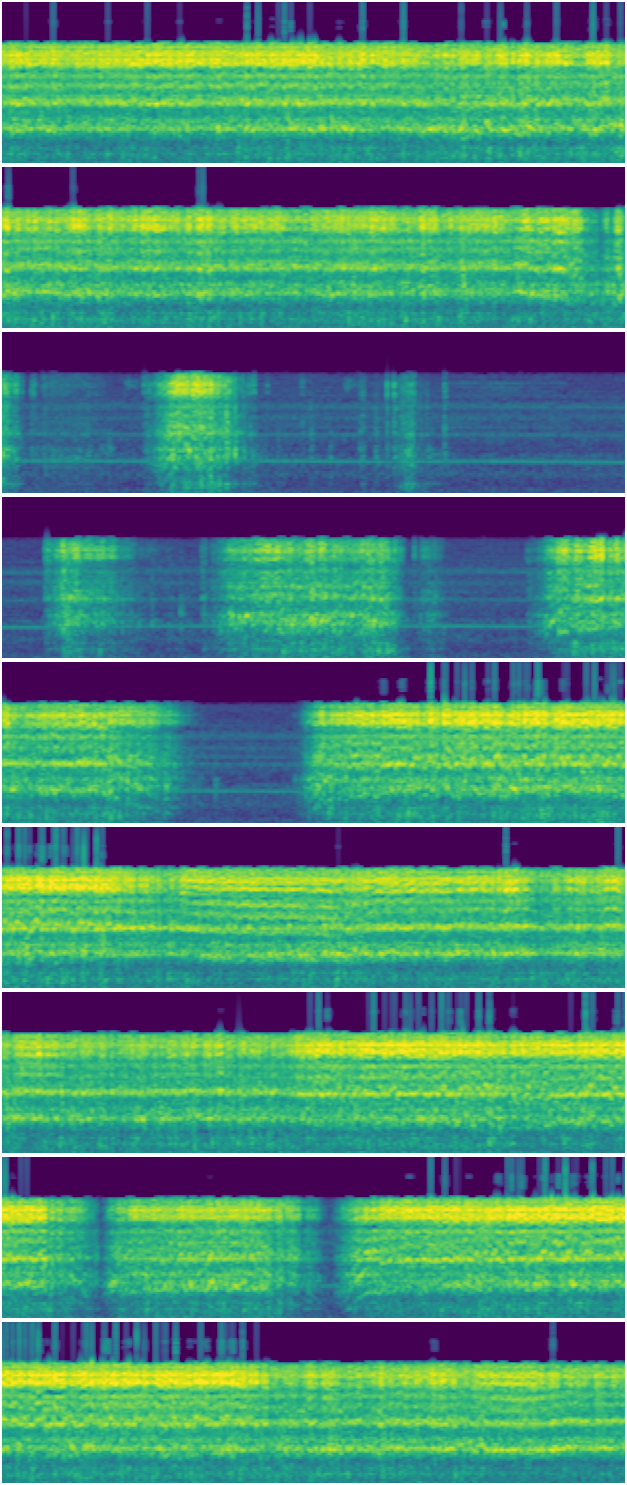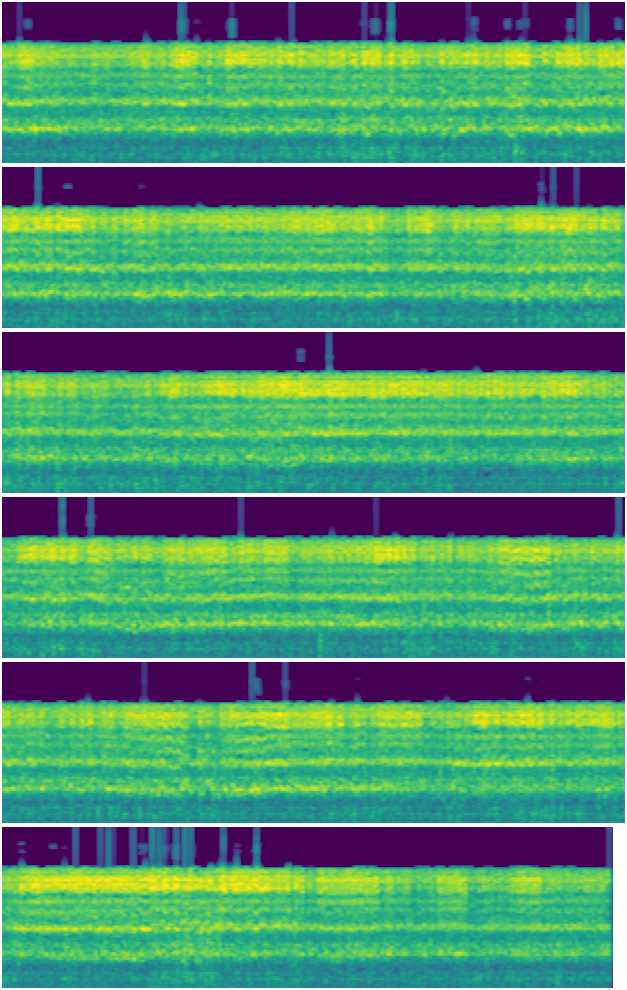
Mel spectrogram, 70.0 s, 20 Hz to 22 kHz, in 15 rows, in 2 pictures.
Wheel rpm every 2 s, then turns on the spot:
230, 230, 230, 230, 110, 30, 0, 30, 80, 150, 60, 190, 220, 230, 230, 210, 150, 120, 210, 210, 220, 230, 230, 230, 230, 230, 230, 230, 220, 230, 230, 230, 220, 220, 230.
10-12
